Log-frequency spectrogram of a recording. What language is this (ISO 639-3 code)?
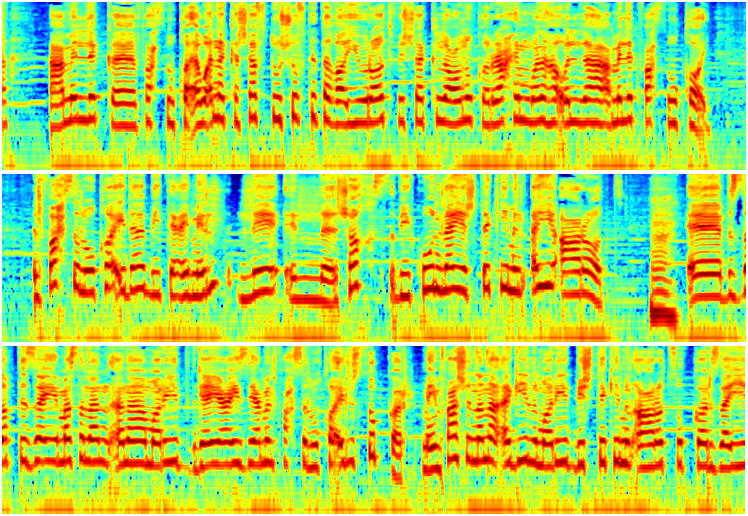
ara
